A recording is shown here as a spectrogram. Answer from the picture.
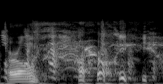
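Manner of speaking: fast, high giggly words; laughing at his own joke. Real, not acted. Host joking about losing their only viewer, laughing.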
